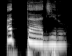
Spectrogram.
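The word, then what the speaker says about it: التاجر: We will drop lam while vocalizing. We will not pronounce the lam while vocalizing, while reading. Just we will read alif and then the sun letter with shadda, with tashdid. That's why we will read at-tajiru.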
